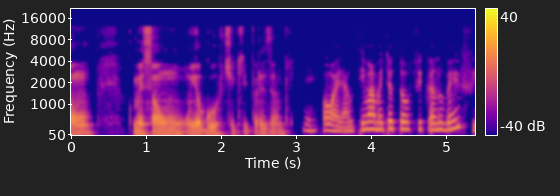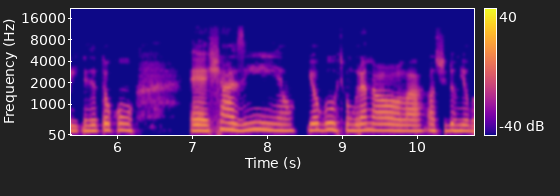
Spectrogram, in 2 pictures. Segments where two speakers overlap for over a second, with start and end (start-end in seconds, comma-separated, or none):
none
